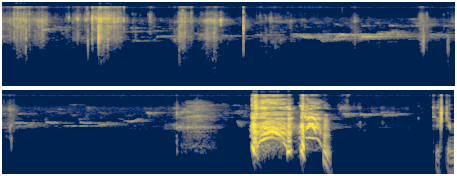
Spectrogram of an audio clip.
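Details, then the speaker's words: Elderly man in quiet oak-beech woodland with birdsong gives two loud, harsh coughs in quick succession; a plain cough. "соловейки один гарніший від другого витьокують не Та як я кашляю старий дід чуєте"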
